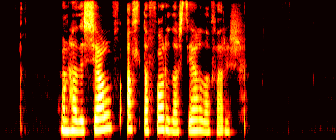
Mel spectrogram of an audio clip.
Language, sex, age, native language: Icelandic, female, 20-29, Icelandic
